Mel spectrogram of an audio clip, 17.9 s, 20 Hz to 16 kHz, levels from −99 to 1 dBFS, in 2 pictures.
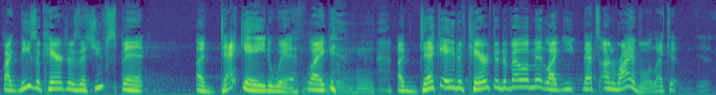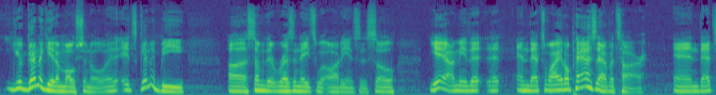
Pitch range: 140-180 Hz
